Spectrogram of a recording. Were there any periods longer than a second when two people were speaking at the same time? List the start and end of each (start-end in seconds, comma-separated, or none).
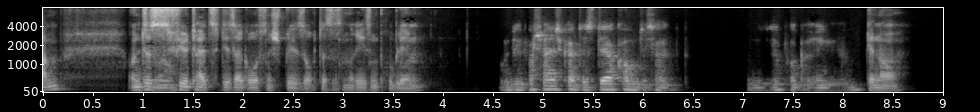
none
